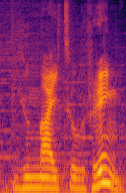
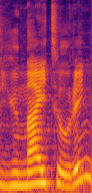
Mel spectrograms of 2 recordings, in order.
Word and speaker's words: Unital Ring: series, Sword Art Online Unital Ring. Yes, it is pronounced Unital Ring because it comes from the word unite, so it is not Unital Ring or anything.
